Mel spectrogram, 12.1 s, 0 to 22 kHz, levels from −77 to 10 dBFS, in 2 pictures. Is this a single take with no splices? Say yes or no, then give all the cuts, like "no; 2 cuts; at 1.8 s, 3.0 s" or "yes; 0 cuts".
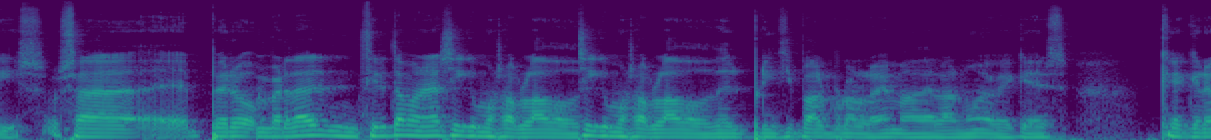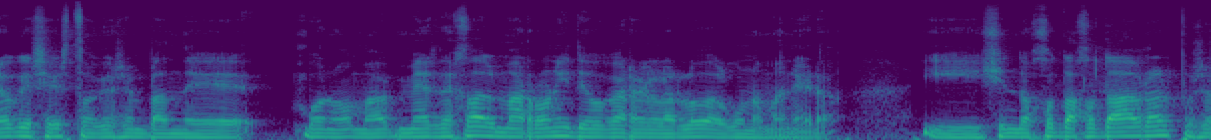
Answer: no; 2 cuts; at 1.3 s, 2.9 s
